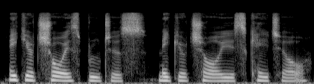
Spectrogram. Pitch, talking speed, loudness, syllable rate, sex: 170 Hz, 155 wpm, -18 LUFS, 4.2 syllables/s, female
